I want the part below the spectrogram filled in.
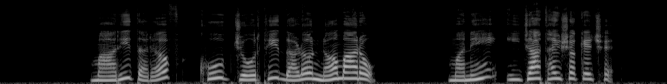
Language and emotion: Gujarati, fearful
